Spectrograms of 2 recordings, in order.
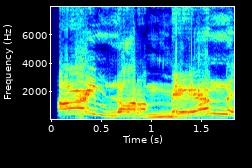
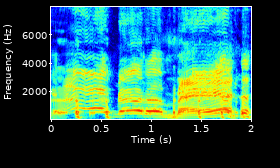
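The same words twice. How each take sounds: First: High, loud, drawn-out protest; indignant retold yell. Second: Hammed-up, high, loud protest; kids' mocking imitation. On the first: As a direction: wail it slowly in outraged protest. Retelling her friend's indignant reply. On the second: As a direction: drag out every word in mockery. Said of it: "pretending to do the walk of this person".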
